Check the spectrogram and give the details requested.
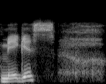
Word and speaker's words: Magus: brief overview of uh of mages yeah it's pronounced magus um however magus is as a service so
